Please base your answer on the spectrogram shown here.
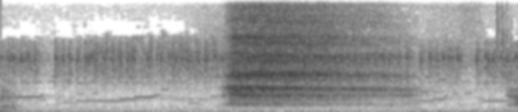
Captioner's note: sights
